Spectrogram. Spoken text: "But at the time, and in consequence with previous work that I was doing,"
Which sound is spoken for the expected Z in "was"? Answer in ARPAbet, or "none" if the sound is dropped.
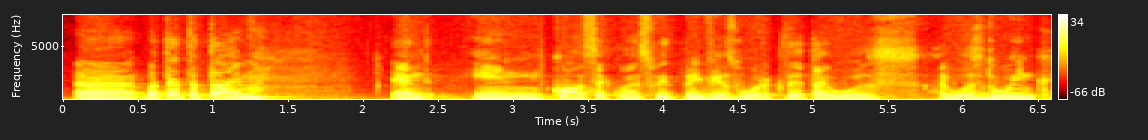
Z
